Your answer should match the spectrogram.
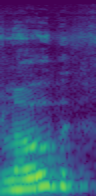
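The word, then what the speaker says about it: Loab: and a disturbing gas her name is lobe pronounced like lobe earlobe she and she was discovered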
